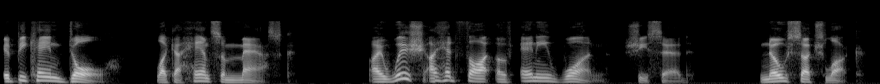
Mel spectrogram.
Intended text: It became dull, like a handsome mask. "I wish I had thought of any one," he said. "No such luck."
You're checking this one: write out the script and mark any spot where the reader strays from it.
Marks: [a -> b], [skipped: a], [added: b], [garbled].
It became dull, like a handsome mask. "I wish I had thought of any one," [he -> she] said. "No such luck."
